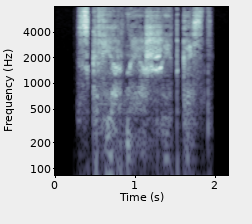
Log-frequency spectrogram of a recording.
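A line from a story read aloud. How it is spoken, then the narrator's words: Whisper. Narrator (Russian): прошептал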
